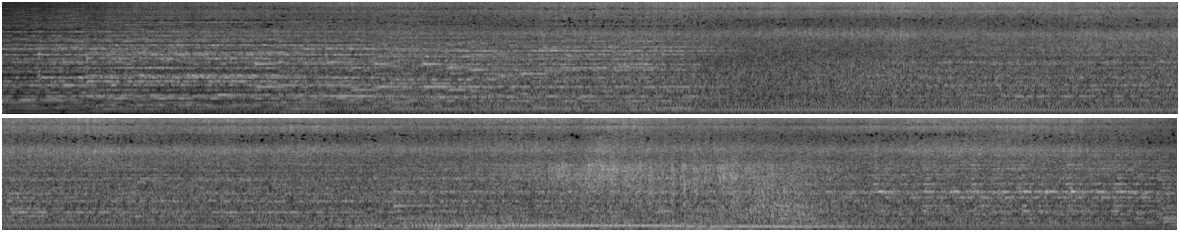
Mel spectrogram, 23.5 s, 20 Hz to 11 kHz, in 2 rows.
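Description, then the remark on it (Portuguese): A continuous, dense roar of hundreds of aircraft engines passing overhead in the first hour after midnight between 5 and 6 June. It is heard over villages near air bases in southern and central England and swells louder near the end with a deep rising hum, with no voices heard. “a primeira hora depois da meia-noite, entre os dias 5 e 6 de junho, se ouviu o rugido de centenas de motores de aviões numa torrente contínua que pôde ser ouvida sobre os povoados perto das bases aéreas no sul e no centro da Inglaterra.”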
